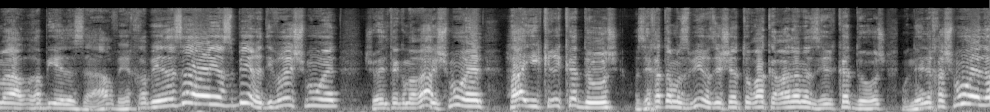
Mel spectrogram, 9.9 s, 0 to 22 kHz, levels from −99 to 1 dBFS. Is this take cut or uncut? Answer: cut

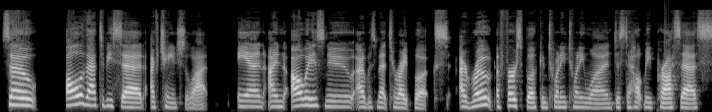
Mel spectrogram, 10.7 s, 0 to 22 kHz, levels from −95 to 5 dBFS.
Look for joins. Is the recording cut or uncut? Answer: uncut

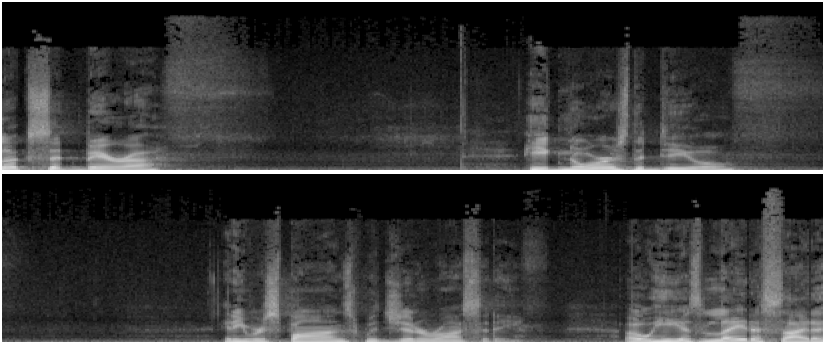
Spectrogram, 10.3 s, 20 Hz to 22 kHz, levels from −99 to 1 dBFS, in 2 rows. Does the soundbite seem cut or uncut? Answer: uncut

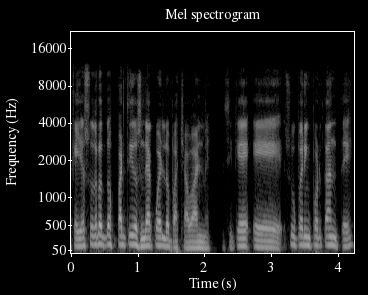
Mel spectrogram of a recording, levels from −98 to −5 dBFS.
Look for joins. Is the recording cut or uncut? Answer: cut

